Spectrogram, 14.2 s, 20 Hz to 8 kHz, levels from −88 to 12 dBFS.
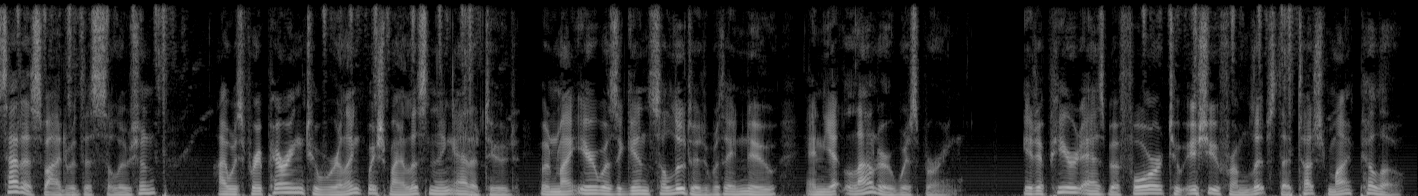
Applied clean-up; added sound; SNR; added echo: none; Rattle (instrument); 19 dB; none.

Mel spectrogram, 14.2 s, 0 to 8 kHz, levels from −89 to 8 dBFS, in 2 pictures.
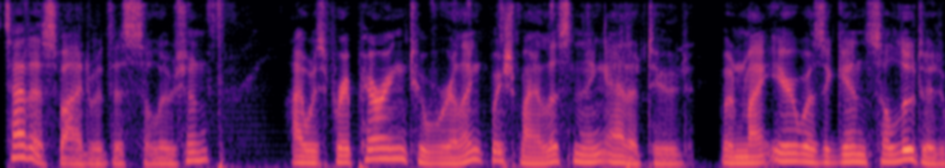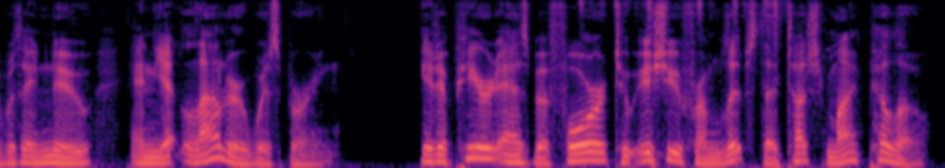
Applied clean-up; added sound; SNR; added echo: neural mask model DeepFilterNet 3.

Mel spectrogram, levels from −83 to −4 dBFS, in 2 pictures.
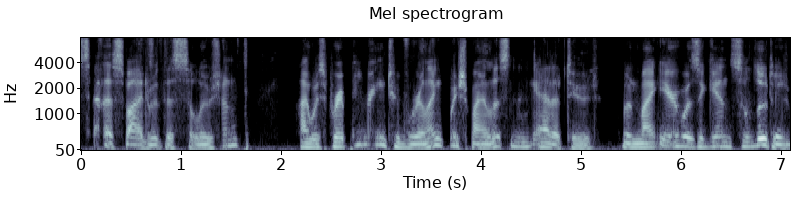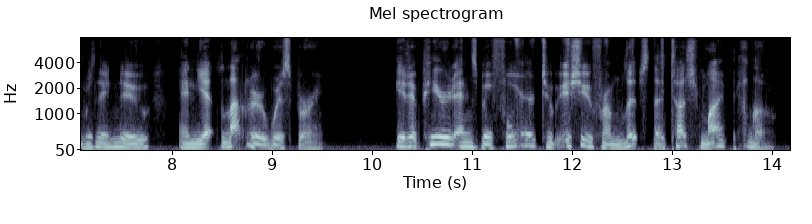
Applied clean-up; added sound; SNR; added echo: neural diffusion model UNIVERSE++.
